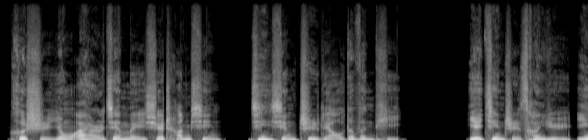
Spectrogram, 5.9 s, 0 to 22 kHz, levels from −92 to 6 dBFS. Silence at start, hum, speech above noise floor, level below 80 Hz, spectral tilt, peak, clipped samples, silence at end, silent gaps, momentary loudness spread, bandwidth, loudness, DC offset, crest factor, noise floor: 0.1 s; none; over 70 dB; -38 dBFS; -6 dB/octave; -2 dBFS; under 0.1%; 0 s; none; 8 LU; 20 kHz; -21 LUFS; under 0.1%; 18 dB; under -90 dBFS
